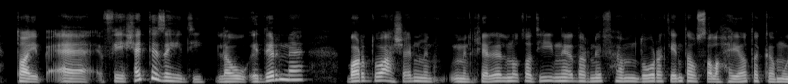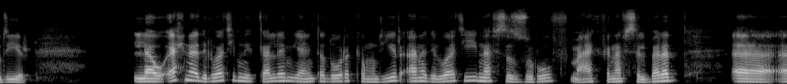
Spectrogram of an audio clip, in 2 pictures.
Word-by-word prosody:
طيب 135 -5 +5
آآ، 135 -3 +1
في 140 -2 -3
حِتّة 215 - +2
زي 170 - +1
دي، 120 -2 -11
لو 135 0 0
قِدرنا 210 +10 +2 0.4
برضه 165 +3 +4
عشان 145 -1 -3
من 145 -2 -3 0.2
من 135 -2 -3
خلال 135 +7 0
النقطة 155 0 -1
دي 165 +4 -5
نقدر 155 -2 -1
نفهَم 150 -1 -2
دورك 145 +1 0
أنت 150 +3 -1
وصلاحياتك 135 0 -1
كمدير. 120 -4 -2 1.0
لو 135 -2 +5
إحنا 190 0 +4
دلوقتي 165 +5 -1
بنتكلّم، 155 +1 -1
يعني 135 -3 -1
أنت 140 +1 -5
دورك 145 +3 -2
كمدير، 140 +2 -4
أنا 150 +1 +2
دلوقتي 155 +6 -2
نفْس 150 -3 0
الظروف، 130 +4 -3
معاك 130 +3 -1
في 125 - -8
نفْس 135 +1 0
البلد 140 +9 +3 0.6
آآ، 130 -3 +4
145 Hz, 145 wpm, -24 LUFS, 130-160 Hz, 1.0 s, طيب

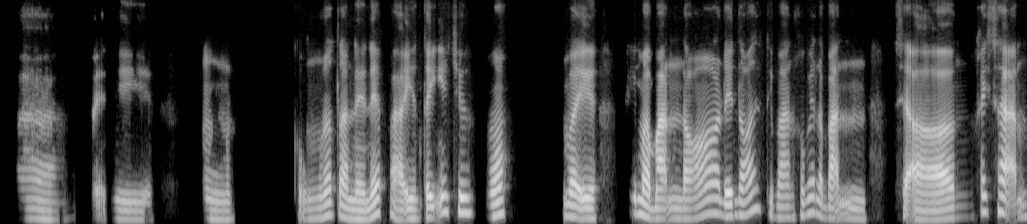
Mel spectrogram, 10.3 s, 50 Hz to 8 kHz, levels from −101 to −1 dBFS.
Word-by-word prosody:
À, 125 -3 -7 0.3
vậy - - -7
thì 115 -2 -6 0.6
ừm, 125 -2 -6 0.8
cũng 125 +3 -7
rất 165 +2 -1
là 150 - +5
nề 120 -2 +2
nếp 185 +10 +3
và - - +1
yên 125 +1 +1
tĩnh 140 0 +2
ấy 210 - +2
chứ, 210 -1 +2 0.2
đúng 155 - +1
không? 180 +2 +1 0.5
Vậy 130 -4 +3 0.3
khi - - -6
mà 160 -5 +5
bạn 130 0 +3
đó 155 +10 +2
đến 155 +2 +3
đó 170 - +1
ấy, 230 +5 -1
thì - - -7
bạn 140 -1 -2
không 165 - -7
biết 200 - -2
là 165 - -1
bạn 130 -2 0 0.3
sẽ - - +1
ở 115 +3 +5 0.2
khách 215 +3 -5
sạn, 205 -7 +3
135 Hz, 200 wpm, -23 LUFS, 125-165 Hz, 0.8 s, là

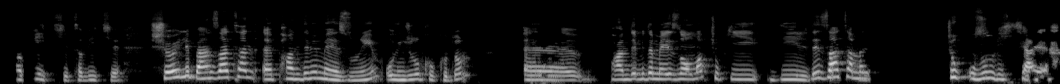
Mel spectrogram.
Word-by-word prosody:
Tabii 220 +1 -6
ki, 190 -2 -11
tabii 195 +1 -6
ki. 185 -3 -8 0.3
Şöyle, 320 +4 +4
ben 275 +1 +6
zaten, 315 +1 +2
e, 235 0 +3
pandemi 260 +3 +1
mezunuyum; 210 -1 0
oyunculuk 215 +2 +1
okudum. 205 - -5 0.5
Eee, 205 -2 0 0.3
pandemide 245 +3 +1
mezun 245 -1 0
olmak 290 +5 -1
çok 270 -2 -9
iyi 230 -1 -5
değildi. 225 +5 -1
Zaten 330 -1 +4
ben 280 -1 -1 0.8
çok 335 -3 +1
uzun 265 +2 +2
bir 235 - 0
hikâye. 205 -2 +1
240 Hz, 140 wpm, -24 LUFS, 210-280 Hz, 0.8 s, ben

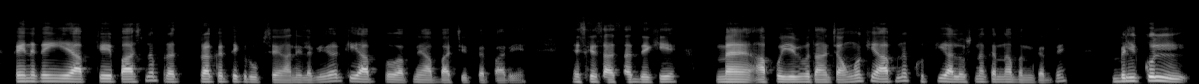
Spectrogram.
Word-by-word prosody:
कहीं 145 0 +4
न 145 -1 0
कहीं 145 0 +1
ये 140 - +4
आपके 140 +3 +1
पास 120 0 +5
ना 185 - -2
प्र 130 -9 -1 0.2
प्राकृतिक 130 0 0
रूप 115 -2 -5
से 110 - 0
आने 105 +1 -5
लगेगा 115 +9 -3
कि 145 - -1
आप 120 - -6 0.2
अपने 110 +1 -6
आप 105 -1 -2
बातचीत 100 0 -3
कर - - -3
पा - - -3
रही - - -11
हैं। - - -19 0.5
इसके 120 +2 -1
साथ-साथ 115 0 0
देखिए 120 +2 -1 0.4
मैं 120 -1 +4
आपको 115 +3 0
ये 120 0 +4
भी 120 - -1
बताना 115 -2 0
चाहूँगा 115 +7 -2
कि - - -2
आप 125 - -3
ना 175 - -4
ख़ुद - - -11
की 145 - -1
आलोचना 120 +2 -4
करना 120 0 -3
बंद 105 -2 -9
कर 100 - -4
दें। 145 +11 -12 0.5
बिल्कुल, 155 -3 +5
120 Hz, 210 wpm, -23 LUFS, 115-140 Hz, 0.5 s, पास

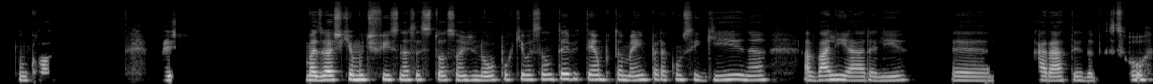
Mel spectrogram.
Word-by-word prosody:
Concordo. 190 -1 -5 1.1
Mas - - 0 1.3
Mas 200 -1 +6
eu 205 - +10
acho 205 0 +5
que 220 - +2
é - - +7
muito 215 0 +7
difícil 220 0 0
nessas 215 +1 +1
situações 205 -1 -1
de 205 - -1
novo, 200 +1 +1
porque 230 0 -3
você 220 +1 -1
não 230 0 +1
teve 245 +1 +4
tempo 225 -2 0
também 215 -1 0
pra 220 -1 -3
conseguir, 215 0 -1
né, 205 +1 -1 0.4
avaliar 200 -1 +2
ali, 185 +3 -4 0.4
eh, 185 -2 -2 0.5
caráter 185 0 0
da 170 -1 -6
pessoa, 215 +5 -3
210 Hz, 145 wpm, -22 LUFS, 195-220 Hz, 1.3 s, eu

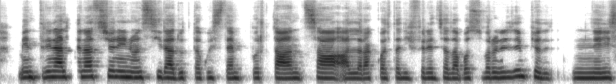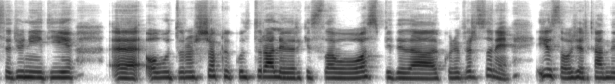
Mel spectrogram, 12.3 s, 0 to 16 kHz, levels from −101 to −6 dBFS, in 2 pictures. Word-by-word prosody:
mentre 215 0 -5
in 225 - +1
altre 225 0 +2
nazioni 235 0 0
non 210 -1 0
si 215 +2 -6
dà 200 -2 +3
tutta 195 0 -8
questa 195 0 -8
importanza 190 0 0
alla 180 0 -1
raccolta 185 +1 -6
differenziata. 185 -1 -6
Posso 185 0 -7
fare 200 0 -4
un 200 - -2
esempio, 230 +1 -2
d 180 -2 -10 0.2
negli 190 0 -1
Stati 205 +2 -4
Uniti, 210 -1 +2 0.5
ehm, 185 -1 +7
ho - - +1
avuto 205 0 -1
uno 210 +1 -1
shock 235 +2 +1
culturale 220 -1 +3
perché 190 +1 -2
stavo 195 -1 0
ospite 210 -3 +1
da 180 -1 +5
alcune 185 +3 -2
persone, 215 - +1 0.2
e 325 - -6
io 275 - +5
stavo 195 -6 -2
cercando 200 -1 0
200 Hz, 180 wpm, -23 LUFS, 190-220 Hz, 0.5 s, ehm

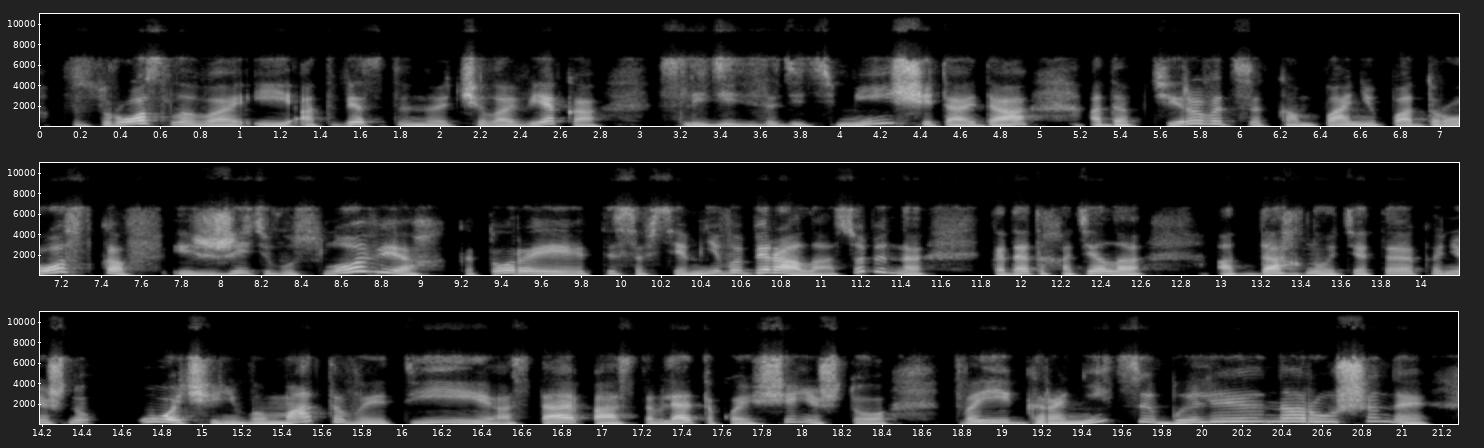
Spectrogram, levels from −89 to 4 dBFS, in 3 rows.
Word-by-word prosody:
взрослого 205 - +1
и 190 +1 -3
ответственного 180 -1 -3
человека, 170 - +1 0.3
следить 185 -2 -4
за 165 - -7
детьми, 175 - -4
считай 185 - +6
да, 170 +10 +4 0.3
адаптироваться 205 +7 -2
к - - -41
компании 195 +2 -1
подростков, 185 - 0
и 205 - -5
жить 200 +5 +3
в 185 -2 -10
условиях, 250 - +1
которые 215 -1 0
ты 210 +2 -11
совсем 185 +1 -4
не 225 +3 -3
выбирала, 255 - +5
особенно 235 - -3 0.3
когда 205 +5 +1
ты 225 - -9
хотела 200 +1 0 0.3
отдохнуть. 190 +1 0
Это, 215 +4 -2
конечно, 215 +2 -2 0.2
очень 230 -10 +3
выматывает 180 - -1
и 205 -2 -3
оста 210 +5 +4
оставляет 185 +4 +2
такое 185 -2 -6
ощущение, 245 +8 0
что 180 -1 -2 0.3
твои 205 +4 0
границы 205 - -2
были 290 +10 -2
нарушены, 305 - +2
200 Hz, 115 wpm, -24 LUFS, 180-230 Hz, 0.3 s, считай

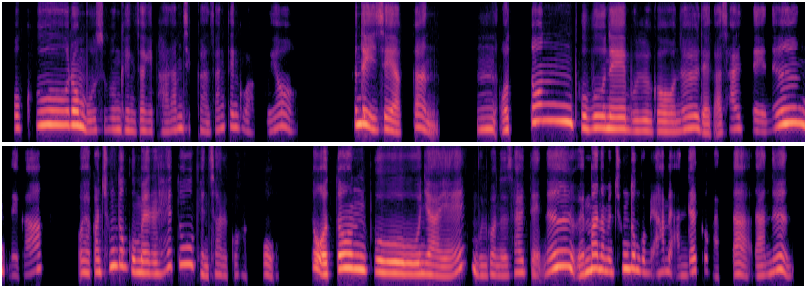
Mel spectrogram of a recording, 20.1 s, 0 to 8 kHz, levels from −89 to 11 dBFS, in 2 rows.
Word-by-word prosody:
어 220 - -6
그런 270 +1 +3
모습은 185 +2 -11
굉장히 175 -1 -11
바람직한 180 0 -14
상태인 220 +7 -11
것 190 -5 -21
같고요. 180 +6 -14 0.7
근데 280 0 +7
이제 195 -3 -1
약간 170 +4 -7 0.5
음 195 0 -5
어떤 330 - 0
부분의 210 -2 +1
물건을 170 +3 -5
내가 140 -2 -9
살 195 +7 -11
때는 260 - +2
내가 180 - -13 0.5
어 210 - -6
약간 215 +1 -5
충동 315 +6 -1
구매를 200 -6 -2
해도 325 - -4
괜찮을 170 - -12
것 170 +1 -25
같고 165 +1 -15 0.4
또 - - 0
어떤 265 +8 +7
분야의 185 - +1
물건을 165 -6 -9
살 210 +5 -8
때는 275 - 0
'웬만하면 230 +4 +1
충동 270 -1 +1
구매하면 215 0 -11
안 160 +2 -17
될 225 +6 -5
것 235 -1 -18
같다.'라는 170 - -7
200 Hz, 260 characters per minute, -22 LUFS, 175-250 Hz, 0.7 s, 근데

